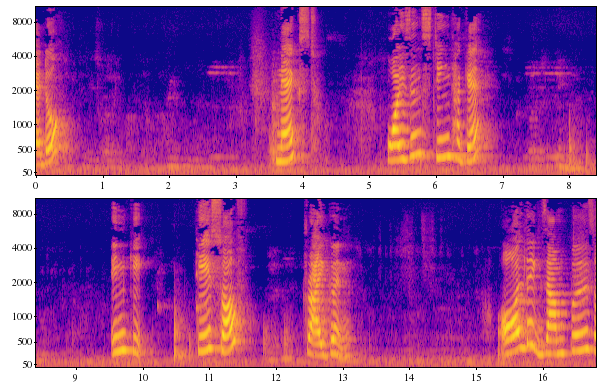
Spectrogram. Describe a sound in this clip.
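A woman speaks steadily in short phrases, lecturing close by.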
